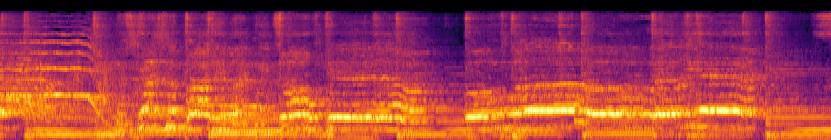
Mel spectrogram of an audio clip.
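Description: Male pop vocal group singing live into handheld microphones over music with a steady beat.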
